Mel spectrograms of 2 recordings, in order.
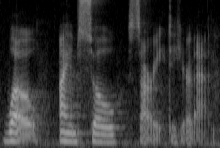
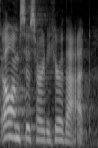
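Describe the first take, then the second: First: It sounds slow and caring. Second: It sounds quick and careless.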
